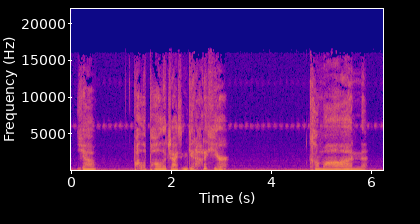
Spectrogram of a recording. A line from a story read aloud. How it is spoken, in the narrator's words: Jeremy begged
